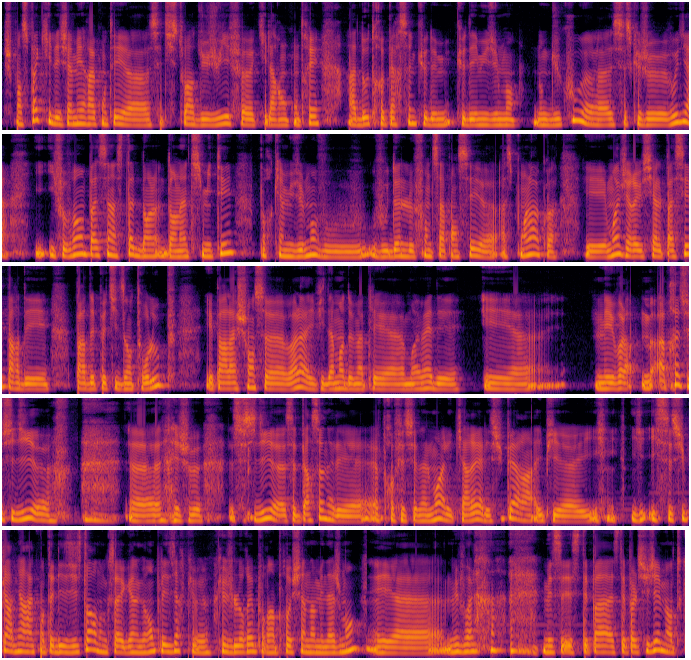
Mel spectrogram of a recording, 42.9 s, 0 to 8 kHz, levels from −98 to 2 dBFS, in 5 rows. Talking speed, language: 210 wpm, French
